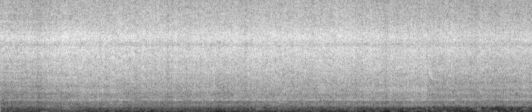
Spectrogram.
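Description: Wet ground masala paste of garlic, ginger, onion and dried chilli sizzling loudly and steadily in hot oil in a metal wok, just added and starting to fry.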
